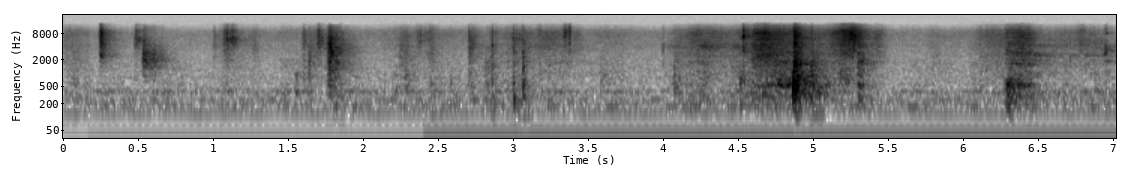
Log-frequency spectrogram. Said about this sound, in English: I am going to just close that door.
